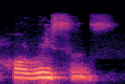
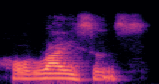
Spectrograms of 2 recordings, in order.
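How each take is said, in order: First: "Horizons" with "ree" in the middle; wrong pronunciation. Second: "horizons" with "rise" in the middle; stressed long i in "horizons", said slowly; correct pronunciation. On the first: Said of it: "¿no?". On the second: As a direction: model "horizons" slowly as ho-RYE-zons. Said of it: "se dice horizons". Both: Shown as a demonstration.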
